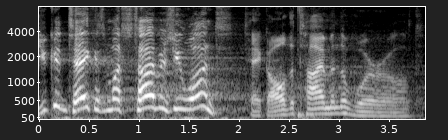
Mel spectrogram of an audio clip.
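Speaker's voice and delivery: goading, mocking, taunting voice. Voicing a figure who taunts the players: mocking voice. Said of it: "the same mocking voice and say".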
